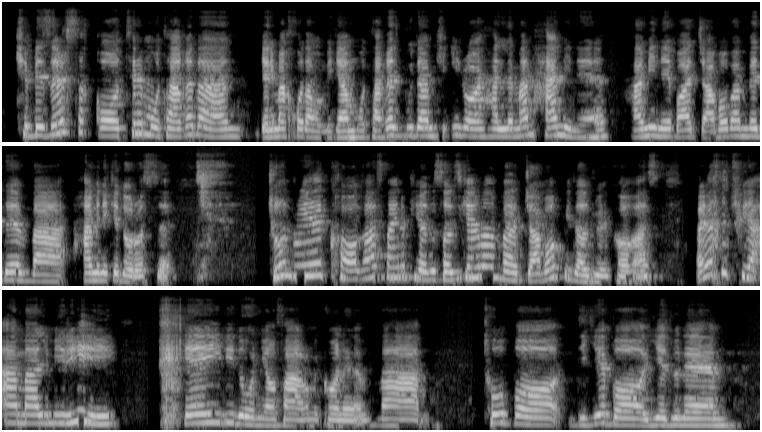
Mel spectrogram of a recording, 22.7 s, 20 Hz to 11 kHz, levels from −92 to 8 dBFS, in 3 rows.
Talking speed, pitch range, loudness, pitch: 145 wpm, 155-200 Hz, -21 LUFS, 180 Hz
